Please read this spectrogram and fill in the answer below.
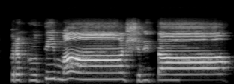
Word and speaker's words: प्रकृतिमाश्रिताः: प्रकृति माश्रिता, हा, ता के आगे जो विसर्ग देख रहे हैं 2 डॉट्स ऊपर नीचे, उसका उच्चारण होगा हा से। क्यों? क्योंकि विसर्ग से पहले शब्द यहाँ पे जो वर्ण आया हुआ है वो आ रहा है ता, इसीलिए विसर्ग का उच्चारण हो जाएगा हा।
